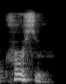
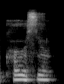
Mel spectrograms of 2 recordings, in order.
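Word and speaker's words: Kreuser: named amanda presser uh cursor uh her last name is spelled k-r-e-u-s-e-r and as amanda professor curser incorporated she's incorporated himself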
